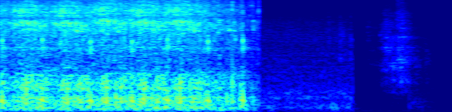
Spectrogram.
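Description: Water pours in a steady, close, hissing stream for just over a second, then cuts off, followed by a faint trickle and one small splash.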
